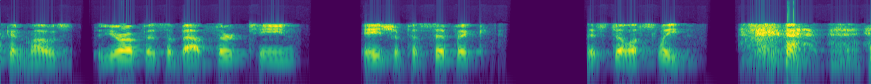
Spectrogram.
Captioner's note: laughs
